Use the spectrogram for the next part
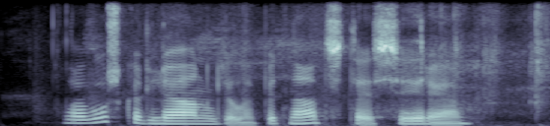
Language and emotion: Russian, neutral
